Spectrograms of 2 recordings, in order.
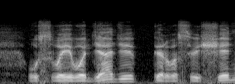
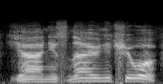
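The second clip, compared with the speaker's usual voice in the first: higher, pleading wail; plaintive moan; 6 semitones higher, 4 dB louder than usual. Acted. Hyrcanus pleads ignorance before his accusers, plaintive moan. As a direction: protest innocence in a pitiful raised voice. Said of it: "жалобно простонал Геркан".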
